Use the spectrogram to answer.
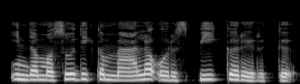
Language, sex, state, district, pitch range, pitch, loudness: Tamil, female, Tamil Nadu, Nilgiris, 195-235 Hz, 215 Hz, -15 LUFS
